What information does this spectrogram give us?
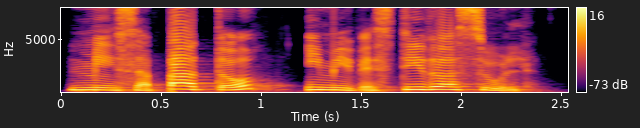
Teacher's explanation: Muita atenção ao som do Z, que tem o som de S, tanto na palavra sapato, quanto na palavra azul.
